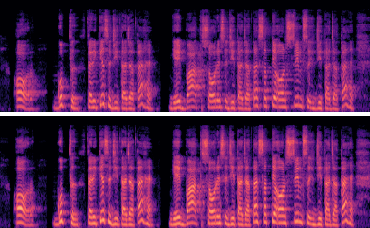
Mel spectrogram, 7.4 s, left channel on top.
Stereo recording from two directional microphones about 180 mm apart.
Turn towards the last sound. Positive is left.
turn(degrees=-25)  # may be behind; listen again after turning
